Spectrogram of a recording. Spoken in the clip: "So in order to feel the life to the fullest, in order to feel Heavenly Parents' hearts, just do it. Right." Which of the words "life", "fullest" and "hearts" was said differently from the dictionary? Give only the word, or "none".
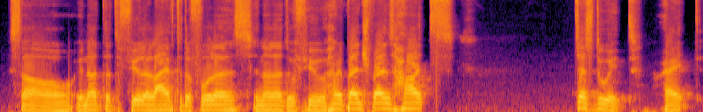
fullest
